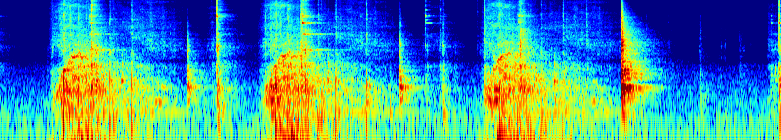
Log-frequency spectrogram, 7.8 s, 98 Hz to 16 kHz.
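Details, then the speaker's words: PowerMate generator (model PM0123250), said to run but make no power: three recoil pulls spin the engine without firing, no start possibly from a closed fuel valve and water in the carburetor. "And we get no signs of life. So I'm just going to drain the carb real quick, make sure it's getting fuel. That fuel valve, I thought I turned it on, but I may have actually turned it off."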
